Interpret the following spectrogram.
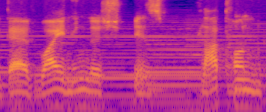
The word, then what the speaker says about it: Plato: no idea but yes it's platon in in greek and in spanish and in german yeah and in german i think it's it's just the easier the red or said pronounced plato probably like platon is yeah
